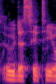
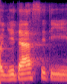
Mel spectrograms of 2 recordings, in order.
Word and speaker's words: Udacity: I never know how to pronounce whether it's Ooda City or Udacity.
